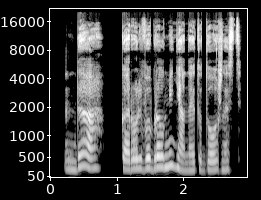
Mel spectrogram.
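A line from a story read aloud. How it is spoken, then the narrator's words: Forcedly calm answer. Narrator (Russian): как можно более спокойно ответила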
